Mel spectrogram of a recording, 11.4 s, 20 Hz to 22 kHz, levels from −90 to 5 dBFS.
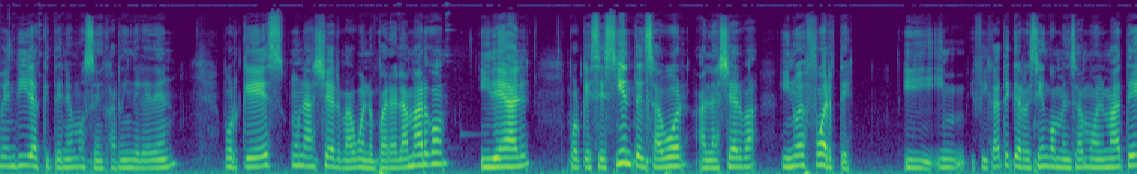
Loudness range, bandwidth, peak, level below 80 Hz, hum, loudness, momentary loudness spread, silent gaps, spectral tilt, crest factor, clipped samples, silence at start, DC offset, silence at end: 4 LU; 16.5 kHz; 0 dBFS; -34 dBFS; none; -17 LUFS; 11 LU; none; -4.5 dB/octave; 18 dB; under 0.1%; 0 s; under 0.1%; 0 s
